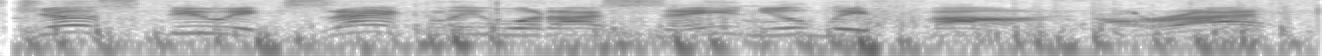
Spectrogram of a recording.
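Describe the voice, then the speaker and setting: A man's voice: very high-pitched, animated, normal speed, creaky, very noisy, heavily acted. A man voicing a bossy, easily offended ex-army outlaw with an American accent in a western video game. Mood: eager, bossy. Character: hot-headed, bossy ex-army Old West outlaw man.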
